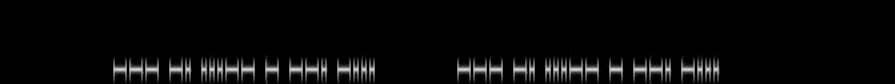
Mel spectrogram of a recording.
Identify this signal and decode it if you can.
Morse code, heard as a keyed tone, about 30 wpm, 700 Hz. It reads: ON3TGB ON3TGB
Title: DXCC-100 Call Signs - 6 Characters - Repeated 2x - 30wpm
